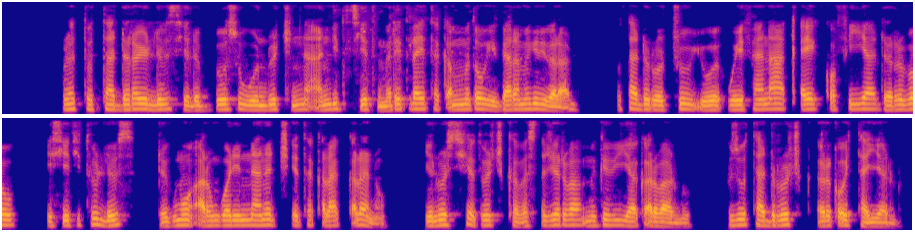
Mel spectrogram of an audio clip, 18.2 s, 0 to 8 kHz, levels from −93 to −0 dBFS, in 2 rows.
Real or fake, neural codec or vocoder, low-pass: real; none; 7.2 kHz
